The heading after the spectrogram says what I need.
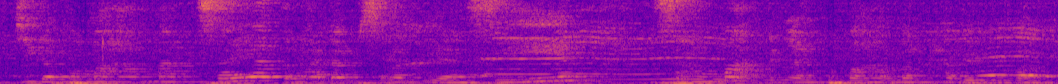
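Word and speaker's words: يس: Kenapa Yasin dibaca Yasin? Kenapa nggak Yasa gitu?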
